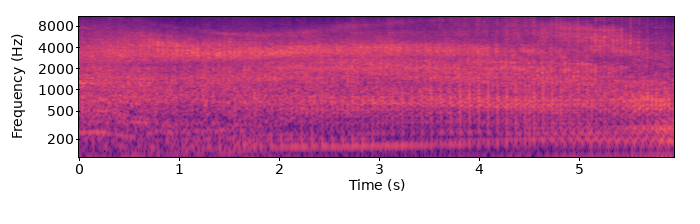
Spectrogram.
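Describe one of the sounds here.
Tyres roar on the road as a truck passes close by.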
